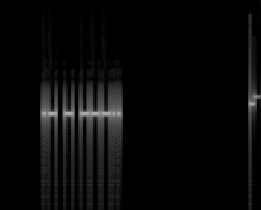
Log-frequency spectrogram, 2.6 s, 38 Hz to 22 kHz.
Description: Morse code, heard as a keyed tone, about 44 wpm, 700 Hz. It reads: AT8
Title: Common Cut Numbers - 3-Digit 45wpm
